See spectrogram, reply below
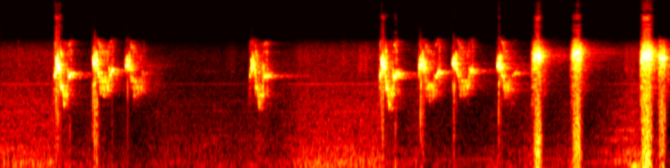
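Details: Long-tailed shrike singing roll speed rapat, a rapid, dense rolling style: sharp, high chirps with falling tails, first in a short group, then after a pause in a quickening run.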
